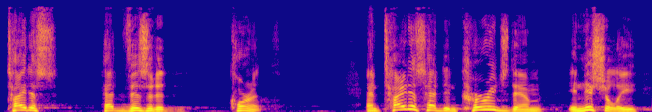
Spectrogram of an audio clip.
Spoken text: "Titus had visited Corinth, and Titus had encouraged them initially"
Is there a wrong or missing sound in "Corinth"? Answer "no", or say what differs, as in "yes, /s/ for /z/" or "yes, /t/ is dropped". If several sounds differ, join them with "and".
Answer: no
